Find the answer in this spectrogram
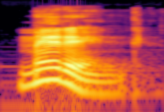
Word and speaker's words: meeting: در اینجا دقت کنید اگر تی رو به صورت دی تلفظ کنید بهتره، ولی اگر اون رو به صورت تی هم تلفظ کنید هیچ اشکالی به وجود نمیاد. پس اگر بگید meeting درسته، میتینگ هم بگید درسته، هیچ تفاوته چندان خاصی نداره. فقط اگر با دی تلفظ بشه یک مقدار سطح زبانتون رو بالاتر نشون میده.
